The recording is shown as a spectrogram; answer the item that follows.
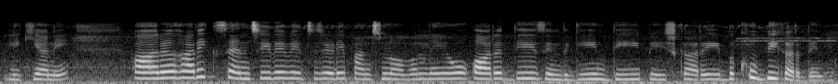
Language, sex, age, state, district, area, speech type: Punjabi, female, 45-60, Punjab, Tarn Taran, urban, spontaneous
